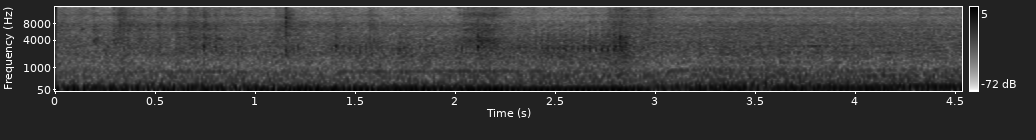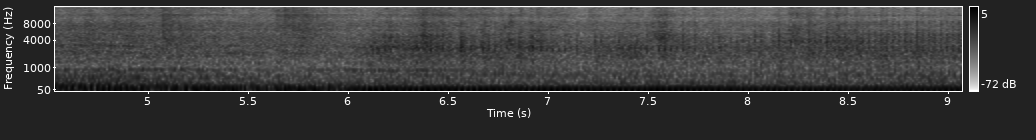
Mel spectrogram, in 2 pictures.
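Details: Arriva Yorkshire VDL bus 1518 (YJ61 OAD) diesel at idle: deep, uneven knocking pulse through the low rumble; exhaust blown the day before.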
